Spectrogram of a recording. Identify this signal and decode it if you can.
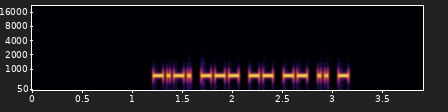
Morse code, heard as a keyed tone, about 36 wpm, 700 Hz. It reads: COMMIT
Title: Six Letter Words - 35wpm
